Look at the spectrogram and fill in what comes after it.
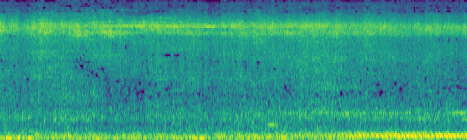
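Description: Freight train hopper cars rolling past, a steady rumble of steel wheels on rail with a high hiss. About five seconds in, the low drone of an approaching diesel locomotive grows stronger.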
